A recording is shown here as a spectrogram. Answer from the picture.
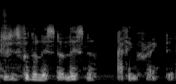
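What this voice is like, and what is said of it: Very quiet, close-mic aside. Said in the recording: “this is the sound of an aside. That's why my voice is very quiet, and I'm very close to the microphone. Only you can hear me.”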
